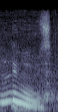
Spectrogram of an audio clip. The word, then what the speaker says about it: Loose: the beautiful village of luz spelt loose but pronounced to rhyme with muse the landlord sure gets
